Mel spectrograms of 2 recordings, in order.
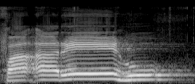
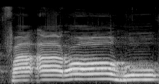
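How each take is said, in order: First: The vowel after r leans strongly toward e. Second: The vowel after r is an open a. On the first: This is the reading of one particular reciter. "Al-Kisai akan dibaca dengan Al-Imalah Al-Kubra" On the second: This is the majority reading. "Jika jumhur akan dibaca"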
